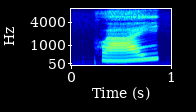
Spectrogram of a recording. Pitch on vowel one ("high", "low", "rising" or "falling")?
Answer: rising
